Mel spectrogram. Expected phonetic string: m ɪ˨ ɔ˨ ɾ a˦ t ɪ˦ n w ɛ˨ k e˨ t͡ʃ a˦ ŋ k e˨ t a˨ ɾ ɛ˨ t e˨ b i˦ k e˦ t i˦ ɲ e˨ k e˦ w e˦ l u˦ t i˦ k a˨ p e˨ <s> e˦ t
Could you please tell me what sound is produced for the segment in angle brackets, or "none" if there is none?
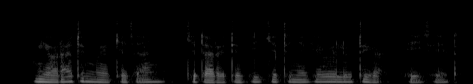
s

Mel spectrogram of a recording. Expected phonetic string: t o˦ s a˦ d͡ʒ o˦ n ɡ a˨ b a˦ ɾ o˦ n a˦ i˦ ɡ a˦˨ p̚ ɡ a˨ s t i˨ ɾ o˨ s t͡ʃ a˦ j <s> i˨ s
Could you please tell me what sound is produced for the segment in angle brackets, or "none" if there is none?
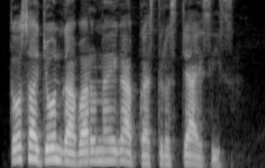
s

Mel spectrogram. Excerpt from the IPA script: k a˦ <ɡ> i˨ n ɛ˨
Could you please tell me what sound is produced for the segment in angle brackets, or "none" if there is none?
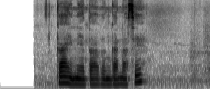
none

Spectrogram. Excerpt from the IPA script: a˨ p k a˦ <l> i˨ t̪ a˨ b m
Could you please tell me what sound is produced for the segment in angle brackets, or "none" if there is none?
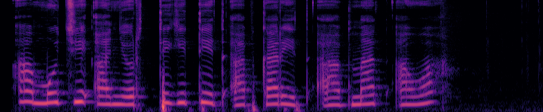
ɾ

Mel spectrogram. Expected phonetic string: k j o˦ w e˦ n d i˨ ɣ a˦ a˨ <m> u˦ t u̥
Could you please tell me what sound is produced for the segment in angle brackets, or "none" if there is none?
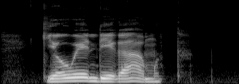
m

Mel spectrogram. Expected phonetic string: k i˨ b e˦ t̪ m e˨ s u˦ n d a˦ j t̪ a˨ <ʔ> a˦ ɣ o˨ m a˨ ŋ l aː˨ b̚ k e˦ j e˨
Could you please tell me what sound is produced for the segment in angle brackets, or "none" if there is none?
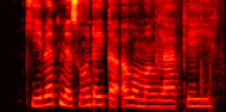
ʔ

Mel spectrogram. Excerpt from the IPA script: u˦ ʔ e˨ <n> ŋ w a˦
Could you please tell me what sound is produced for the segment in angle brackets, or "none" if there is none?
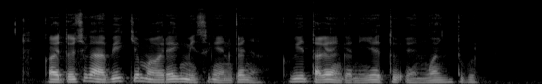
n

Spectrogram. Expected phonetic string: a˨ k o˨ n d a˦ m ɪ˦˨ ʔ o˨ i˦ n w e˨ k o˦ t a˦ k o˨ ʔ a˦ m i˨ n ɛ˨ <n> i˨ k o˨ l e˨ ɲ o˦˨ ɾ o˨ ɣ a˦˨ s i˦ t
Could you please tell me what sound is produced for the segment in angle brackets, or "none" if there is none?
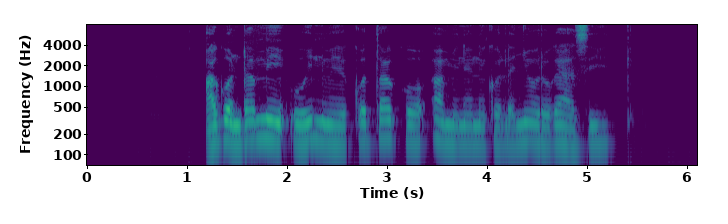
n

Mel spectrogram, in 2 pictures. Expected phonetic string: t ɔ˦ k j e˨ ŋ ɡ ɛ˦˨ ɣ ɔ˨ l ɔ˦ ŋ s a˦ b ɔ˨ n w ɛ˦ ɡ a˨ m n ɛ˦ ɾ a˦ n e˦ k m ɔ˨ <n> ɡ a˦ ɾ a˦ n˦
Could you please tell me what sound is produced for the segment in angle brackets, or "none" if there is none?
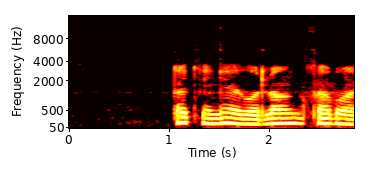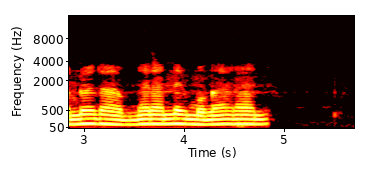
ŋ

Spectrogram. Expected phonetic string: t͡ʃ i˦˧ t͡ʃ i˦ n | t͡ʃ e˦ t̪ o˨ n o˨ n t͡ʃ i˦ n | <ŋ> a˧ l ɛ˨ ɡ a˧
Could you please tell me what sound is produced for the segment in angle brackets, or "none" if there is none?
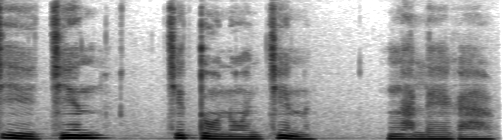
ŋ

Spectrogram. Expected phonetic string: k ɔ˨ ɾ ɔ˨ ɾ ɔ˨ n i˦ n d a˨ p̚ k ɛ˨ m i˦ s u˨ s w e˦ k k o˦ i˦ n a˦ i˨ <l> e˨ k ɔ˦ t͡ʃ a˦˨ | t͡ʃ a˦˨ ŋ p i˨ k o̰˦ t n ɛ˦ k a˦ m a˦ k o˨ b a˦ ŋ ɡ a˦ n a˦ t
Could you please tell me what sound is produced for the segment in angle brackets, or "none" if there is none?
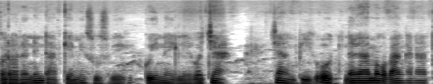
l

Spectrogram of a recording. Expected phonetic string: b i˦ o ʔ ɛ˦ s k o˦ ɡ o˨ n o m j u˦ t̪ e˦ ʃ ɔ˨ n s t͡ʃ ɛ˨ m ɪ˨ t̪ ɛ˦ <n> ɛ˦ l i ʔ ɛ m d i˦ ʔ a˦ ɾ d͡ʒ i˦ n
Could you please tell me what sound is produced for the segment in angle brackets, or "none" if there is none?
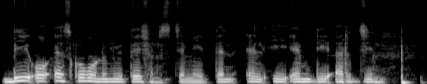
n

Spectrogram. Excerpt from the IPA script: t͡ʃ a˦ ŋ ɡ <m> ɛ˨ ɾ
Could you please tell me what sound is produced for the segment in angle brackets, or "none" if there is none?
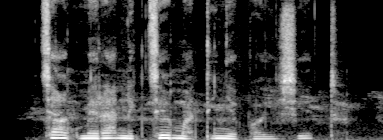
m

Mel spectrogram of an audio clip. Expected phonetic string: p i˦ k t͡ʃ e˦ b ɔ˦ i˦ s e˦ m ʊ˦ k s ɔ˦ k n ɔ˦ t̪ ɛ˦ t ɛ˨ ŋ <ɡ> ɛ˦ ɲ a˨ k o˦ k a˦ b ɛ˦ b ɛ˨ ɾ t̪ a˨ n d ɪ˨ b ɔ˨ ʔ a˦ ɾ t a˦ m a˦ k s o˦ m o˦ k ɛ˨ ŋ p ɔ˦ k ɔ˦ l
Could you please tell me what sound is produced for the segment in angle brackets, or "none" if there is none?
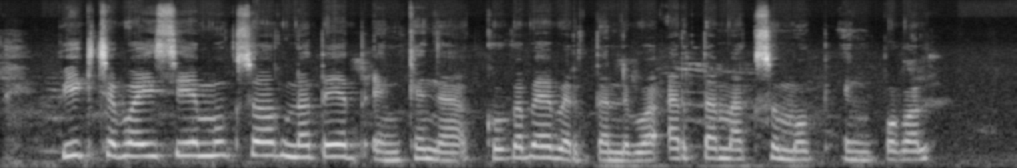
k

